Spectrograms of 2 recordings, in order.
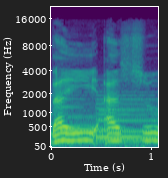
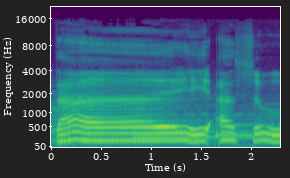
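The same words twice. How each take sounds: First: The vowel is kept short, not lengthened. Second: The vowel is drawn out long. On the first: The speaker calls it right. "cara membacanya adalah" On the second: The speaker calls it wrong. "bukan membaca seperti"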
